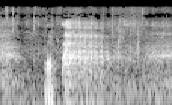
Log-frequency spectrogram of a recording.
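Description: A brief spoken fragment, then a short burst of rustling that fades into faint rustle of footsteps moving through dense undergrowth.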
